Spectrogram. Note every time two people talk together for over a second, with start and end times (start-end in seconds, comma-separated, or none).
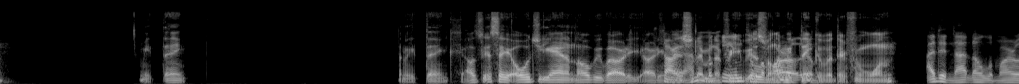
6.6-8.3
